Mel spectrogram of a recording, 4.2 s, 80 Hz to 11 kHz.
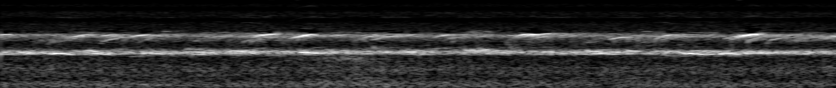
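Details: Coqui frogs calling at night near the glowing Fissure 8 eruption in Hawaii, June 27, 2018: a dense, steady chorus of many overlapping frogs forming two continuous high bands, with brief sharper chirps standing out. No other sounds.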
